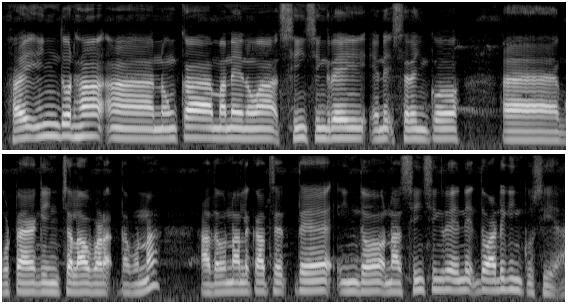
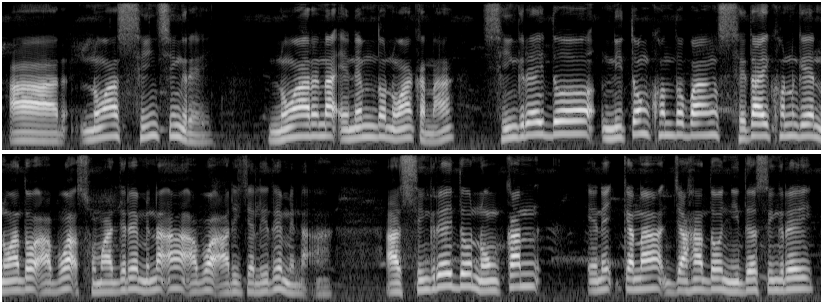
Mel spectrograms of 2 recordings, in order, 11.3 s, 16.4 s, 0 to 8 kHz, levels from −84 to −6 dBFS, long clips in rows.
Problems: none marked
